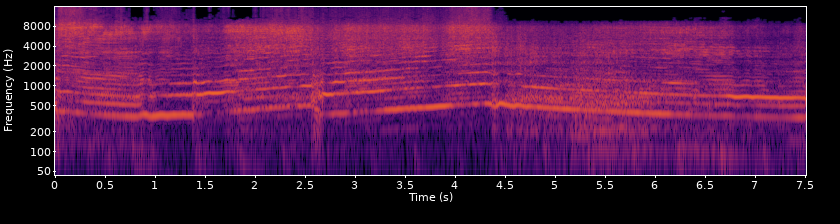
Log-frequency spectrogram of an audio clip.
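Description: Open-wheel single-seater race car engine revving high as the car laps the circuit. Its pitch slides down and climbs back several times through gear changes, with quick sharp blips about a second and a half in and again near three seconds.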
